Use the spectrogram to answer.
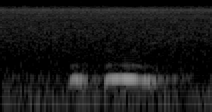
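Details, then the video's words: Great horned owl giving two deep, soft hoots, a short note then a longer, fuller one, against a quiet background; spring sounds. "Now let's listen to the great horned owl."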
